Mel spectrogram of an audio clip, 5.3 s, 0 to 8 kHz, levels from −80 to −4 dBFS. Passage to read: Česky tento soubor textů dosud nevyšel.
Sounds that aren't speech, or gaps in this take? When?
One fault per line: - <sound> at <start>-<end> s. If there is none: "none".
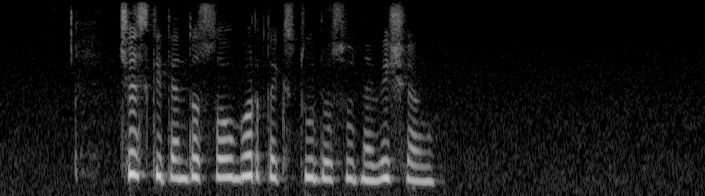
none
